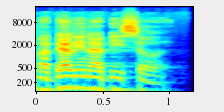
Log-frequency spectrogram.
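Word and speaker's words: Mabele na Biso: The second word is NA, as in Nancy, NA, and then the third word is BISO, BISO. The spelling of the first name is, Mabeli Nabiso. Did I say it right, Mabeli? Yes, Mabeli Nabiso. MABELE space NA space BISO.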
